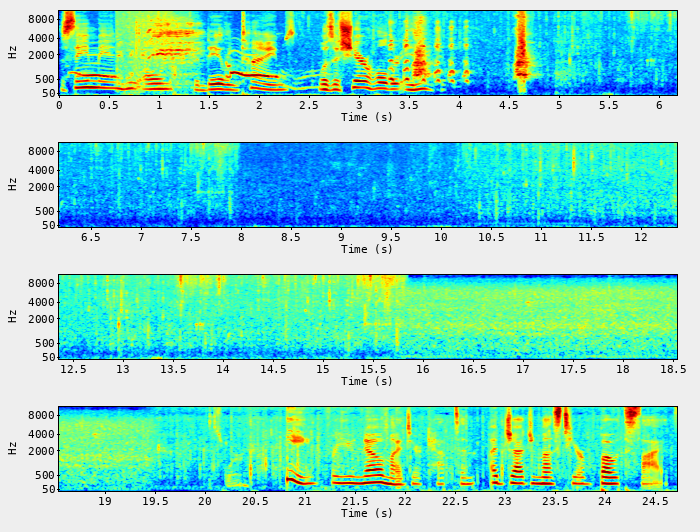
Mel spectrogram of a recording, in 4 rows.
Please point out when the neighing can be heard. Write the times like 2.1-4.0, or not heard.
0.6-1.5.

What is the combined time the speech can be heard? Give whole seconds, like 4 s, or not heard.
8 s.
